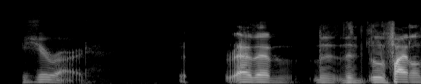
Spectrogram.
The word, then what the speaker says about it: Girard: or gerard gerard okay pronounce the g like a zh gerard rather than the the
